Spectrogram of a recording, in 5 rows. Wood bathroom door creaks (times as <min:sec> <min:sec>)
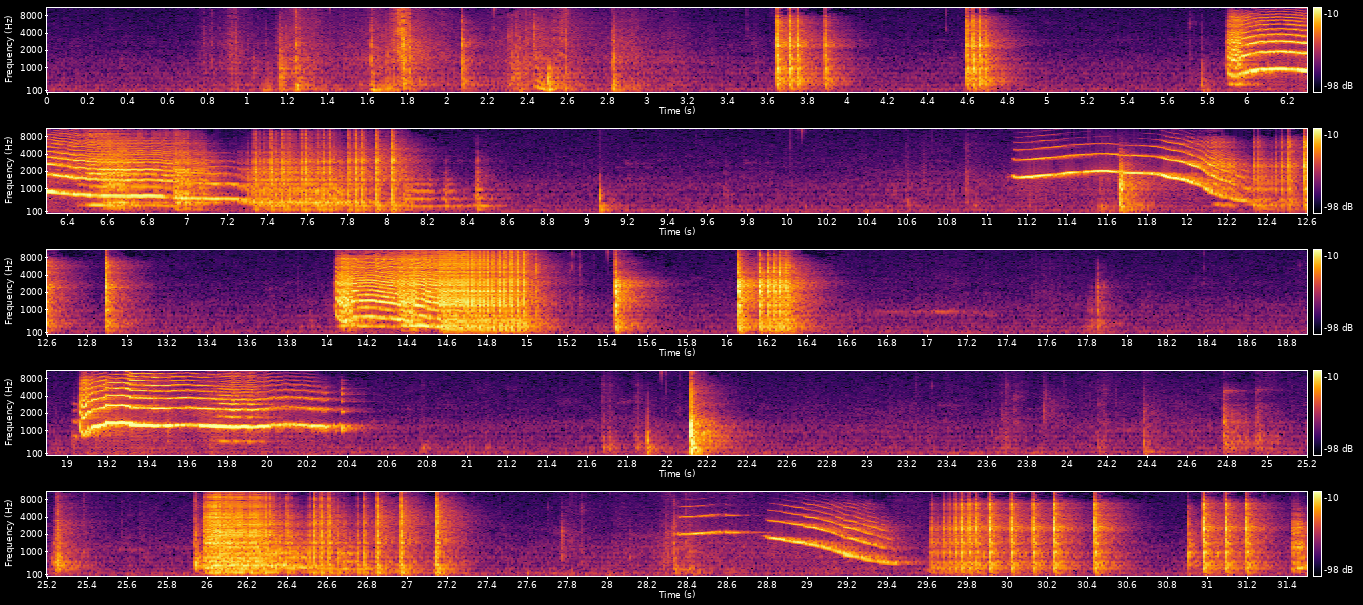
0:06.4 0:08.3, 0:14.1 0:15.0, 0:26.0 0:27.1, 0:28.4 0:30.4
